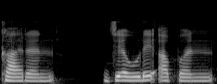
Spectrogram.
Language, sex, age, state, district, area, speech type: Marathi, female, 18-30, Maharashtra, Osmanabad, rural, spontaneous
